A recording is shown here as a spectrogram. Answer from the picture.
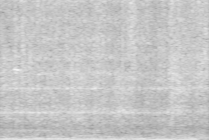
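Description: Loud hard rock background music with distorted guitar and drums, running steadily.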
